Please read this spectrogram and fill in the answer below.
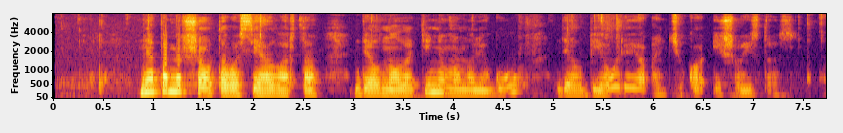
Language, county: Lithuanian, Šiauliai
